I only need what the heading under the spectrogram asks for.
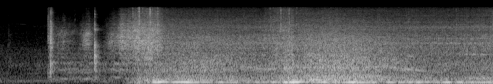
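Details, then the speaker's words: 1972 Chevrolet El Camino, original matching-numbers 350 V8, 4-barrel carburetor, aftermarket aluminum intake, HEI ignition, automatic: quick crank, catches and settles into deep even idle rumble, no misses or ticks; heard out the back through dual exhaust; normal start and idle. "Nice little rumble to it. Runs all the way out the back. Nice dual exhaust."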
